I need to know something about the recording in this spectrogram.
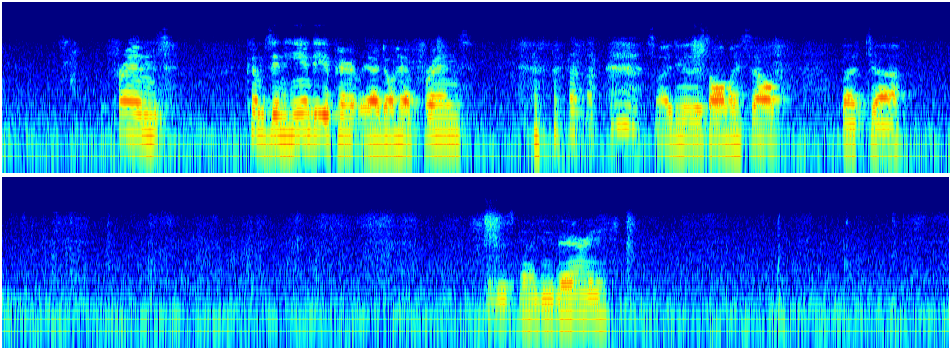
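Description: A fabric cover rustles as it is handled.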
